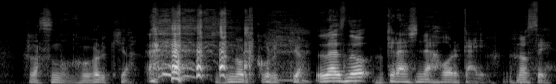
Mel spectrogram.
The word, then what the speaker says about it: László Krasznahorkai: Krasnahorkia. Krasnahorkia. Laszlo Krasnahorkai. No sé. A ver. Este es el audio de cómo se pronuncia en realidad. László Krasznahorkai. László Krasznahorkai. Laszlo Krasnahorkai. Tiene que ser con esa cadencia.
